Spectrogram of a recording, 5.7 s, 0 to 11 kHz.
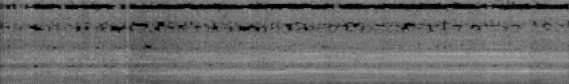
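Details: Sundown MAX 125 single-cylinder motorcycle after a top-end teardown to cure a loud engine noise: revs up and settles back smoothly, with no valve ticking over the exhaust note; normal running.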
